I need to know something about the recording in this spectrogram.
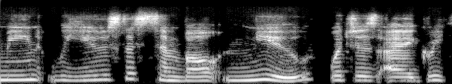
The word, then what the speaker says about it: mu: about a population mean we use the symbol mu which is a greek letter m and we talk about the sample mean we use an x with a bar on top so again this is pronounced mu and it's the greek letter m it's a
